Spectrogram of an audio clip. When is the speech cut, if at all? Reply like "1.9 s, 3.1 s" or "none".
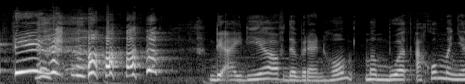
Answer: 1.9 s, 3.5 s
